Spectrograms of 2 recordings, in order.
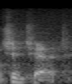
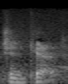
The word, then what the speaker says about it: Cianchette: Cianchette, or some people say Cianchette, but I've always called it Cianchette.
